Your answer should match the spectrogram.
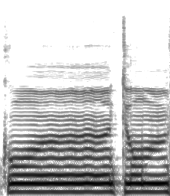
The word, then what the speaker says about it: كنتم: That's right, the noon in the word kuntum, which is an indication that the noon will not be fully pronounced in this case because of ikhfa.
